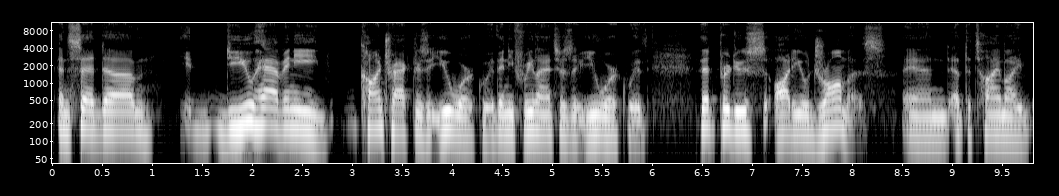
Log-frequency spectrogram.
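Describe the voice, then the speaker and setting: A man casually recalling past conversations in an interview, in a halting, conversational way. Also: mid-range voice, gravelly, a little mellow, no echo, studio quality. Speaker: audio drama director and producer.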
